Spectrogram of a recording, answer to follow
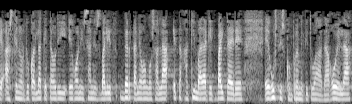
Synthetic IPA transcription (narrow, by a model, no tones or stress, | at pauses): ʔaske̞no̞ɾðukoald̪ake̞t̪ao̞ɾiʔe̞ɣ̞o̞nisane̞zβalit͡sbe̞ɾt̪ane̞ɣ̞o̞ŋɡo̞salae̞t̪aʝakimbað̞akit̪bajt̪ae̞ɾe̞ɣust̪isko̞mpɾo̞me̞t̪it̪uaðaɣ̞o̞e̞la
